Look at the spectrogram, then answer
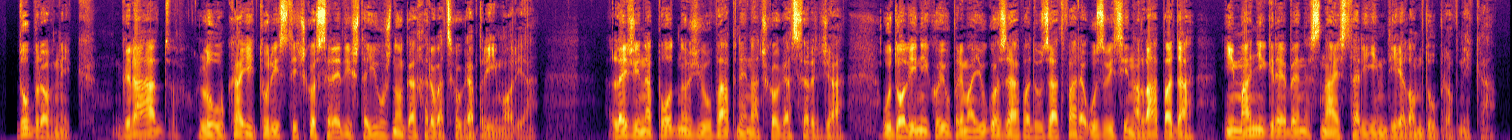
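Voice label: croatian male voice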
